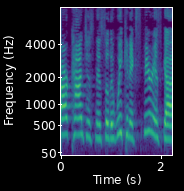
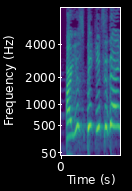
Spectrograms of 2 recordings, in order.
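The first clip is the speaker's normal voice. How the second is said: surprised question; 10 semitones higher, 6 dB louder than usual. Retold or imitated. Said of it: "He was like".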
